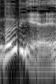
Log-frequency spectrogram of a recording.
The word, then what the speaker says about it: Mudiay: All Emmanuel Mudiay, how do you say his last name? – Mudiay. That's how I say it.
